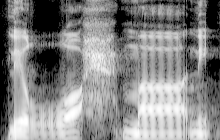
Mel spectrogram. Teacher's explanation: میم کو لمبا کیا جا رہا ہے کھڑی زبر کی وجہ سے. ٹھیک ہے, 1 الف کی مقدار کے برابر اس کو لمبا کیا جاتا ہے.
